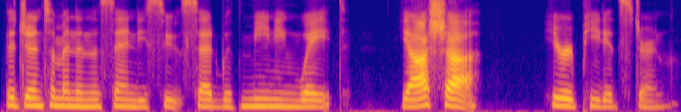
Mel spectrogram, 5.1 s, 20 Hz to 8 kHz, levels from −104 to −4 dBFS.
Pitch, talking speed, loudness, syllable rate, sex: 190 Hz, 165 wpm, -21 LUFS, 5.3 syllables/s, female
